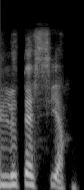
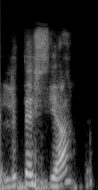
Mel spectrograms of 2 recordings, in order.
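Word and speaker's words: Lutetia: a town and they used to call it leesia again I'll spell it for you l u p e c i a leesia and that was the name of this place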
